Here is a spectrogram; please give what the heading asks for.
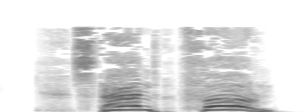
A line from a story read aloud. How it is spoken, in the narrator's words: she shouted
